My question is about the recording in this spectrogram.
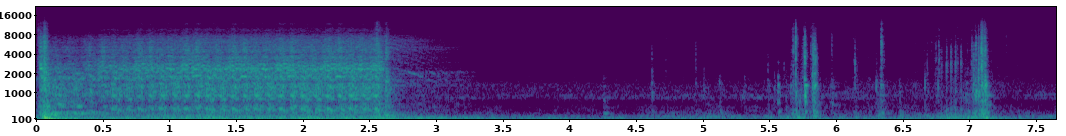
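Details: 1985 Pontiac Trans Am, sat a year with no ignition power, after cutting a burned red wire: uneven cranking under three seconds without firing, then faint clicks; cranks, no start, no fuel pump hum.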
